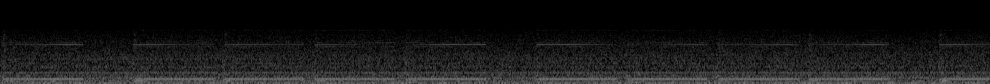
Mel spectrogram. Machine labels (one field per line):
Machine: slide rail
